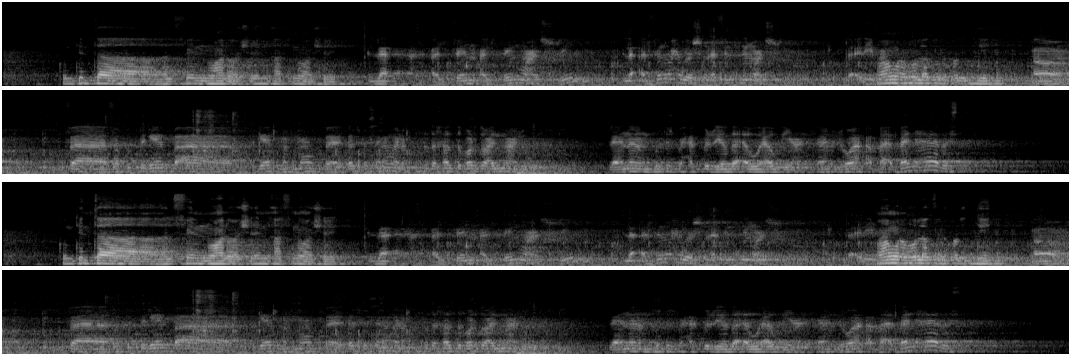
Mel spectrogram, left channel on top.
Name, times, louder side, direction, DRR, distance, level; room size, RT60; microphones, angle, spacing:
voice 1, 0.6-3.4 8.7-10.0, right 2 dB, 85° right, 5 dB, 1.2 m, -27 dB
Boiling, 3.6-16.3, equal, ahead, 1.4 m, -40 dB
voice 2, 3.7-5.9 6.2-8.1 8.4-8.9 10.3-10.8 11.3-16.2 16.7-20.2, left 1 dB, 40° left, 4 dB, 1.6 m, -33 dB
21.5 x 20.5 x 7.9 m, 2.7 s
head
